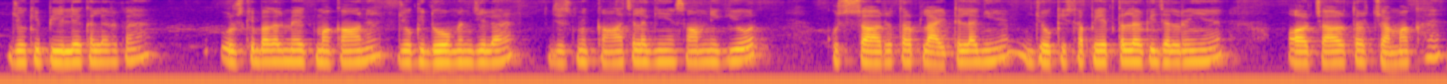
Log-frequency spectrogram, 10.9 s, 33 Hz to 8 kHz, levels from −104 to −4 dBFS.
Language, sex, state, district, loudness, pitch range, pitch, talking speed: Hindi, male, Chhattisgarh, Bastar, -20 LUFS, 145-150 Hz, 145 Hz, 240 wpm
